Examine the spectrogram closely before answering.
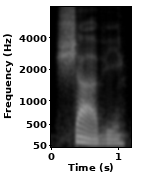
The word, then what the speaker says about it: chave: Chave. How would you say this? chato. What’s the word for “dog”? cachorro. How do you say “to call”? chamar. So the “c-h” is pronounced like the “s-h” in “shop”.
